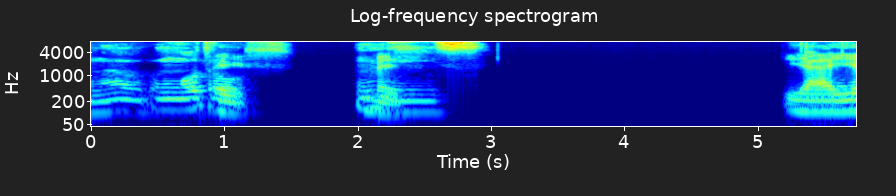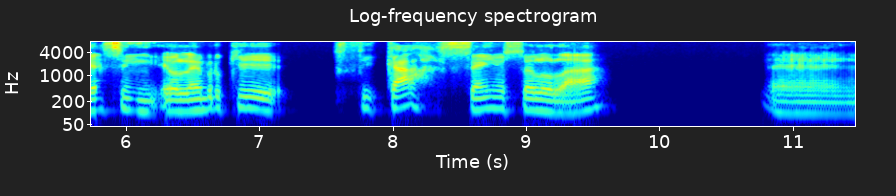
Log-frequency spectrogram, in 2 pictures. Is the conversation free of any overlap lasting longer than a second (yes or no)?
yes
